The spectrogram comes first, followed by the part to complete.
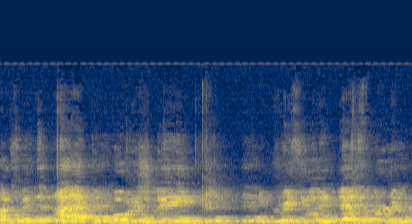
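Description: Male vocal quartet singing a cappella in close harmony, several voices holding chords together while the pitch moves.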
